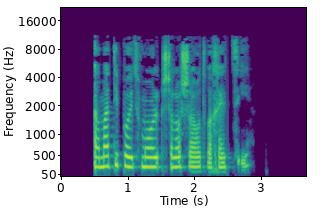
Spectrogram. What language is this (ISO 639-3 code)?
heb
